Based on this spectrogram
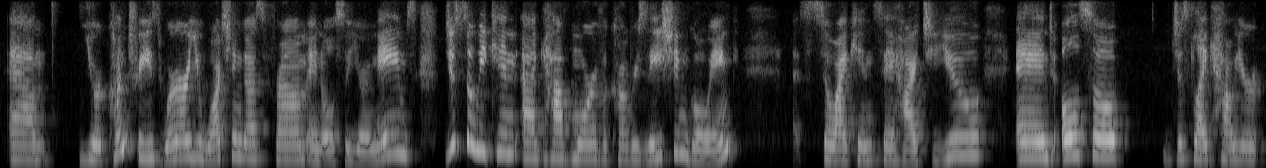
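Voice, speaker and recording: A young woman from Syria with a notably high voice hosts a live stream. She sounds upbeat and welcoming, and often fills her pauses with "um" and "uh". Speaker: livestream host.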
